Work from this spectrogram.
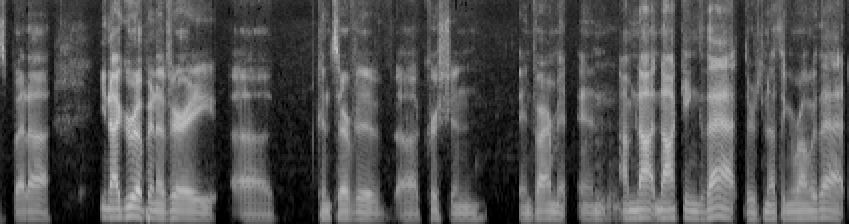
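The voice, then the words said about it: Slight Alabama Southern accent. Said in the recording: “I grew up in Alabama. You might be able to hear a little bit of my accent. I try to turn it down. ... I try to turn the volume down on my accent a little bit”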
